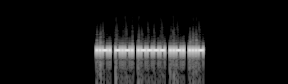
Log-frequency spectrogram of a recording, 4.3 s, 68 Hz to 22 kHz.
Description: Morse code, heard as a keyed tone, about 46 wpm, 700 Hz. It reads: FC1FV
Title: DXCC-100 Call Signs - 5 Characters - Repeated 3x - 50wpm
